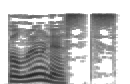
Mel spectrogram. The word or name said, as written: balloonists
